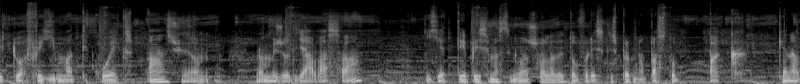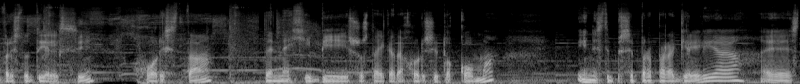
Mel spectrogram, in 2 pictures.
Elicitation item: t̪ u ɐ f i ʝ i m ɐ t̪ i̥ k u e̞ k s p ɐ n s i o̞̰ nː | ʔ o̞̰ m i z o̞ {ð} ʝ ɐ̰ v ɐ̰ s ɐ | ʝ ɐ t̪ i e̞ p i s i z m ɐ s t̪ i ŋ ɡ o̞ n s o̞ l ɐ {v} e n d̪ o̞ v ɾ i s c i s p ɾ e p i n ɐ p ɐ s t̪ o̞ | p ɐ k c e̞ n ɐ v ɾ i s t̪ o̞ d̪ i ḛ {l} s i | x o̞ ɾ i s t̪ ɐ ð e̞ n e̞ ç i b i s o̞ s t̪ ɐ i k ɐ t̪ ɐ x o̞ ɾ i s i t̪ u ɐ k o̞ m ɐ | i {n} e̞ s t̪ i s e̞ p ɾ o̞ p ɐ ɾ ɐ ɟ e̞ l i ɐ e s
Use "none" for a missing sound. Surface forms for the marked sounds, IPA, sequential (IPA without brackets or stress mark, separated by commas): ð, ð, l, n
